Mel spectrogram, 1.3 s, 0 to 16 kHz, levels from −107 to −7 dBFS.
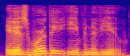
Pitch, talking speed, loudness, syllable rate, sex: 130 Hz, 275 wpm, -20 LUFS, 6.8 syllables/s, male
